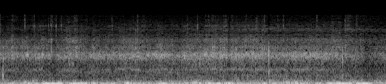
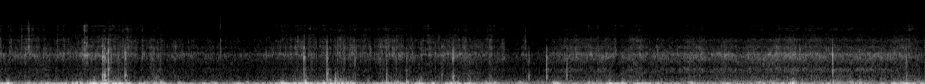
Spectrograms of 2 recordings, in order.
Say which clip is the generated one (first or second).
second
